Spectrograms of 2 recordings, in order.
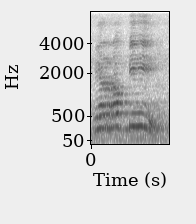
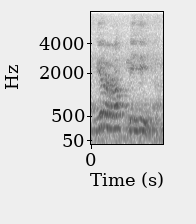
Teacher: dari huruf nun ketemu ra, dia tidak didengungkan tetapi dilangsungkan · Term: idgham bila gunna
